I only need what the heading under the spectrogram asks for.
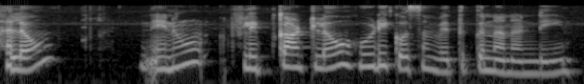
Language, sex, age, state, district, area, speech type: Telugu, female, 30-45, Andhra Pradesh, Chittoor, urban, spontaneous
